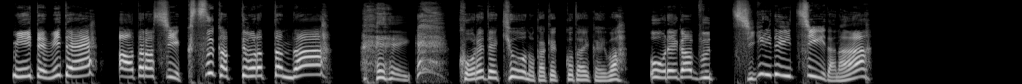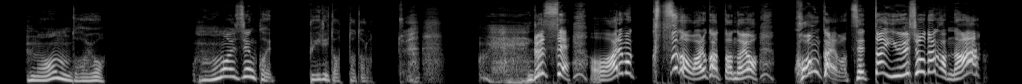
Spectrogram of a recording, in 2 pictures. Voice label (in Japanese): アニメ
